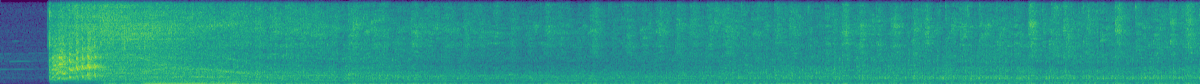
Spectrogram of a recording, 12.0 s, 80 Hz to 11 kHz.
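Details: 2000 Honda GL1500C Valkyrie, not supercharged, with decked, higher-compression engine and open stacks with crossover pipe, poorly running since: starts cold without choke, revs, then an even but thin, hollow idle with backfire from left exhaust; consistent with running lean.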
